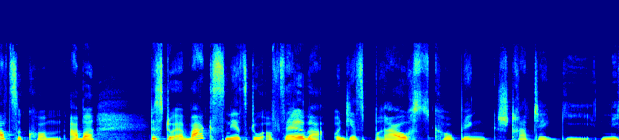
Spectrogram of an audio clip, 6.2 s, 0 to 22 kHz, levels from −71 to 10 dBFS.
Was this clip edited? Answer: yes; 5 cuts; at 1.5 s, 2.5 s, 2.8 s, 3.2 s, 4.3 s

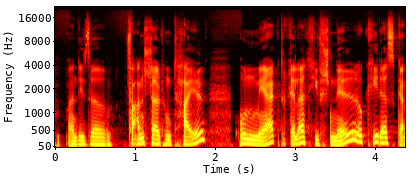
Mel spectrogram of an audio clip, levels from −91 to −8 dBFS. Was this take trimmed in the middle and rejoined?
yes; 1 cut; at 2.2 s

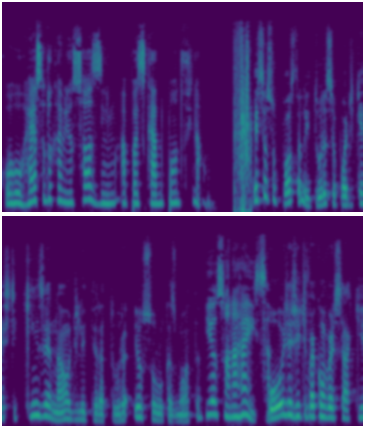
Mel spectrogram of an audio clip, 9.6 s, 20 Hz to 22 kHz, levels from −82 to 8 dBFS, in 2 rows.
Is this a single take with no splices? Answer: yes; 0 cuts

